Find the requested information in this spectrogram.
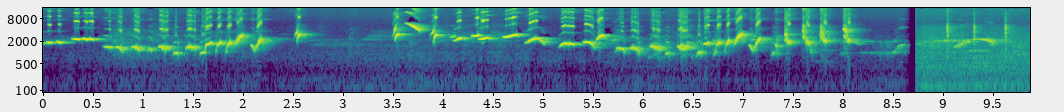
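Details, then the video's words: Lure song of a White-rumped shama to provoke another shama: long bursts of rapid rolling whistled notes, a short pause, then more fast varied phrases ending in a burst of noise. "MURAI BATU jadi EMOSI NYAUT ikut BUNYI GACOR BONGKAR MATERI dengan PANCINGAN MURAI ini"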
